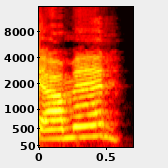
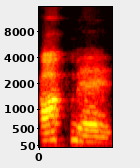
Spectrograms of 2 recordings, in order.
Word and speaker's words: Akhmed: Just being Hey, Ahmed. Or Akhmed, sorry.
